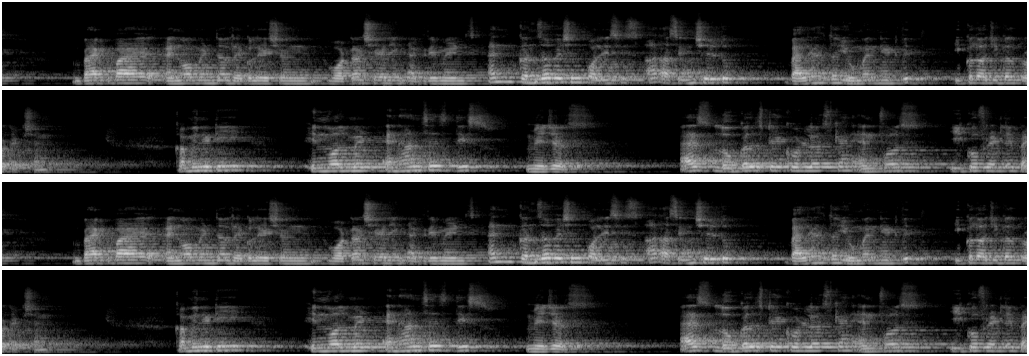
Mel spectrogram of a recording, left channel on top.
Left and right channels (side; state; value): both; identical; correlation 1.00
